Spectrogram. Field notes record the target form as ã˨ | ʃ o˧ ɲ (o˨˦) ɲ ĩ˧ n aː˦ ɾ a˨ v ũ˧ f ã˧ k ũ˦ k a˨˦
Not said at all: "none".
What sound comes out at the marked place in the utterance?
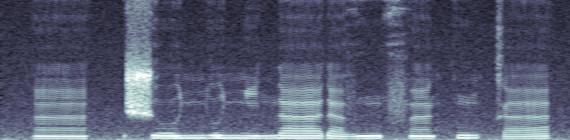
o˦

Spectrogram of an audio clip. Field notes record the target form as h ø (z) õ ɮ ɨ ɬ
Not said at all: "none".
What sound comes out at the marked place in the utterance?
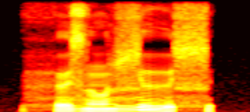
z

